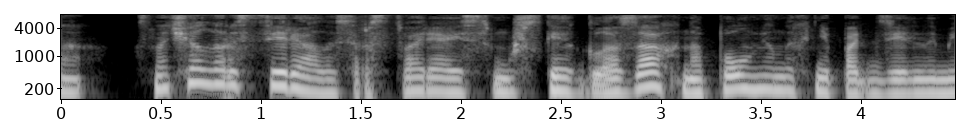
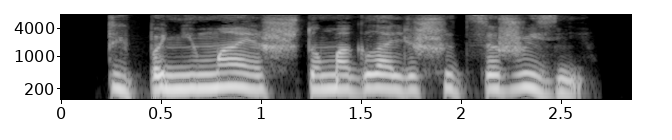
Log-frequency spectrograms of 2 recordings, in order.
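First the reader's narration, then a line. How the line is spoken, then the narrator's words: Growling male voice. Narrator (Russian): В мужском голосе слышались рычащие нотки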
